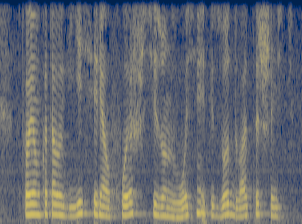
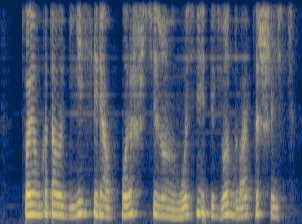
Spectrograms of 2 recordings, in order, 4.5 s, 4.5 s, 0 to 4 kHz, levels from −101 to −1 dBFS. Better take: first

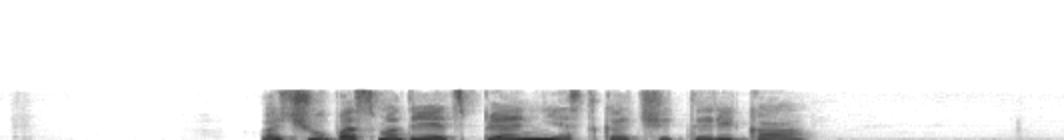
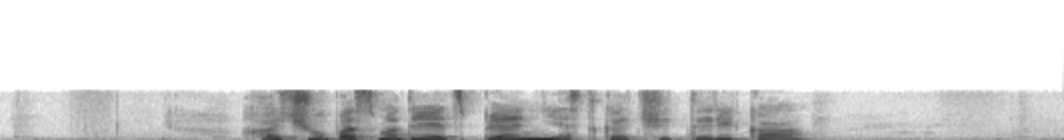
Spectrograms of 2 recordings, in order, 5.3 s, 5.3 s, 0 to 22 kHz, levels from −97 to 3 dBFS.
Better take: second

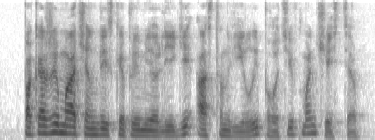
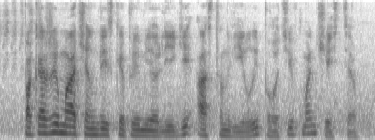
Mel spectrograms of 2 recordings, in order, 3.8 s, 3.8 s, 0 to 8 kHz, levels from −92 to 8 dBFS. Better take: first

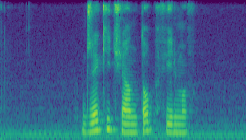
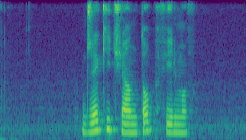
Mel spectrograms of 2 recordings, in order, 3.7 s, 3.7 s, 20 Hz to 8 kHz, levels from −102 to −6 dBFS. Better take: second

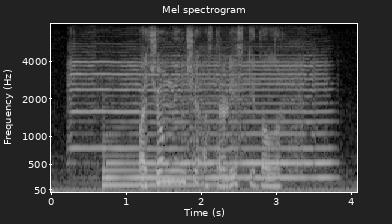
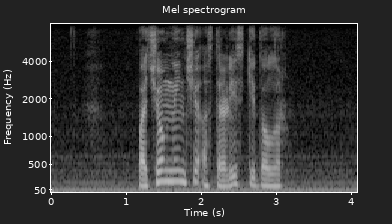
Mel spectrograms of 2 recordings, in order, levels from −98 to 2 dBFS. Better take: second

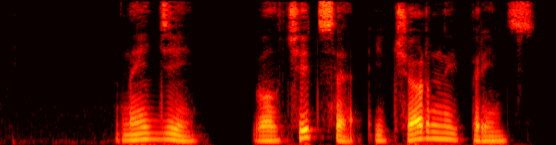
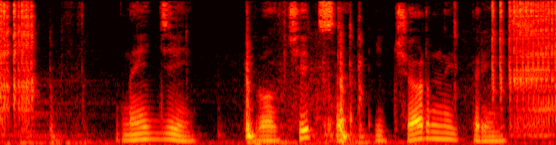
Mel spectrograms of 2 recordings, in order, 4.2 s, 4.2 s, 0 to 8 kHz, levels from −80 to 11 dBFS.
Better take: first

